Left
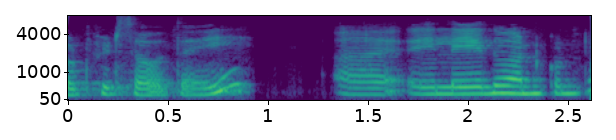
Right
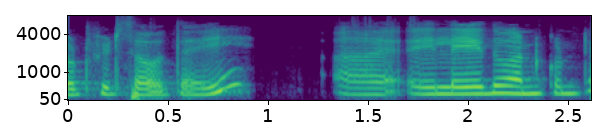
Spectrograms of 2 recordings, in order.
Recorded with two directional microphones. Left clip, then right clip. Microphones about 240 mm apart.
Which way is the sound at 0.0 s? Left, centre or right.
Right.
